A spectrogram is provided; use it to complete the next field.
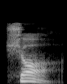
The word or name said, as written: shaw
